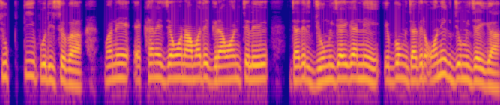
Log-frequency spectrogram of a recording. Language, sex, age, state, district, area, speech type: Bengali, male, 18-30, West Bengal, Purba Medinipur, rural, spontaneous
